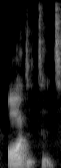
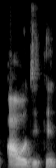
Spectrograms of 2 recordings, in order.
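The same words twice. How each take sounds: First: The first vowel is a single open O. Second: The first vowel glides from A to U. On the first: The speaker calls it right. "é audited" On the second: The speaker calls it wrong. "nunca pronunciem audit ou audited"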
